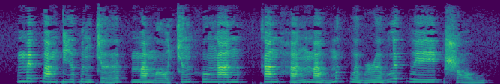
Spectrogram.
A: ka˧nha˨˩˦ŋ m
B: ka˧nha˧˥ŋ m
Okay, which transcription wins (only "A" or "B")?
A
